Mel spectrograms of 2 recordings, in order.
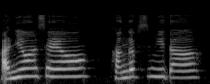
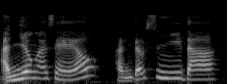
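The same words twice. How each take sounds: First: It is said in a straight, flat way. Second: It is said in a warm, rounded way.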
